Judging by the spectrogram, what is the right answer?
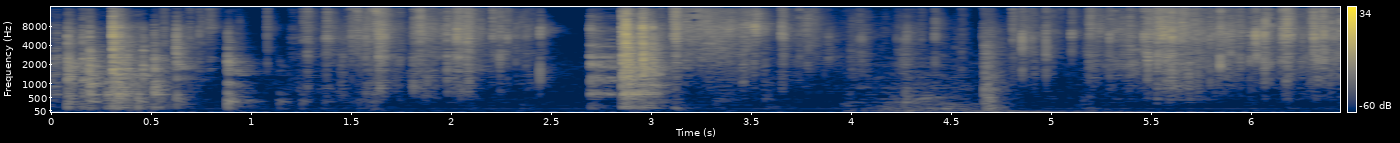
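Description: Clear plastic wrapper of a football trading-card pack crinkling and tearing as it is peeled off by hand, in irregular crackles, the sharpest about three seconds in.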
